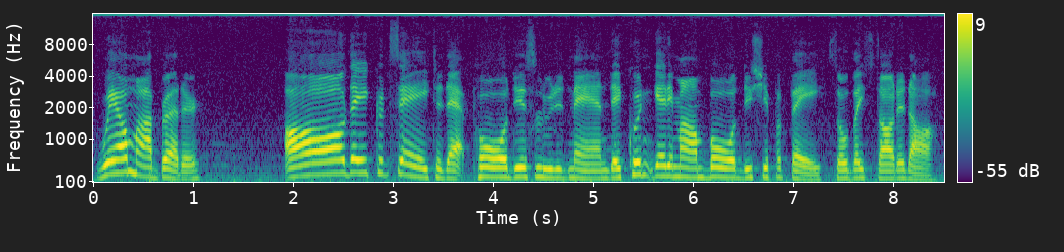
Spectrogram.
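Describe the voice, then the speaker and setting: A woman's voice: mid-range voice, a little slow, natural voice, rough recording. A woman voicing a fervent old-time male preacher who tells a parable in a drawling dialect, exhorting his congregation with repetitive asides. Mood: preaching. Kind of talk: comic dialect sermon recitation.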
